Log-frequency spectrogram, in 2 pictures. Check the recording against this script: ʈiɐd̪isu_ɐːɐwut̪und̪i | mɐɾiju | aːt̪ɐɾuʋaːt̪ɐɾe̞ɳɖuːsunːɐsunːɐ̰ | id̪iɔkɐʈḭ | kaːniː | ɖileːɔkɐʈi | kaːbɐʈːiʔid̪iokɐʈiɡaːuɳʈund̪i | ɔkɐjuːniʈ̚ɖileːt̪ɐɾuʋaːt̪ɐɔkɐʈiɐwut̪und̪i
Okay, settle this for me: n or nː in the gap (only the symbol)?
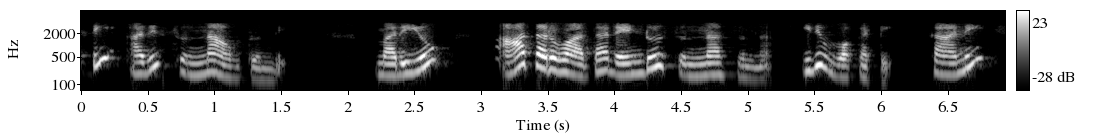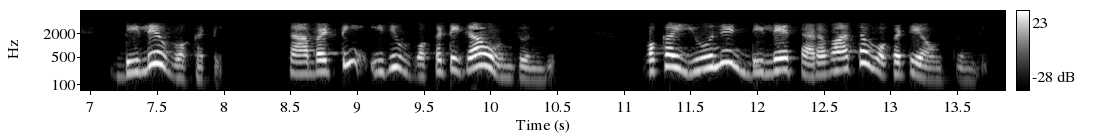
nː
